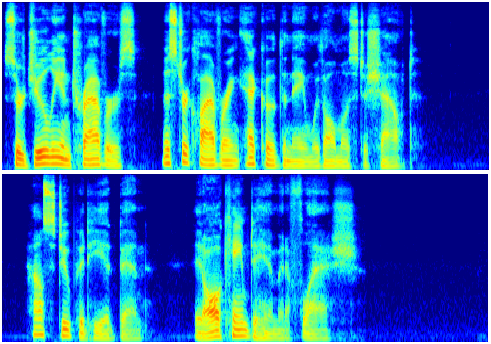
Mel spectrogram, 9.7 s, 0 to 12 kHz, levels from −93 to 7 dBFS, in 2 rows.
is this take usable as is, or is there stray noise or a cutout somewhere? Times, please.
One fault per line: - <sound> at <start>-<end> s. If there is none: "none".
none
